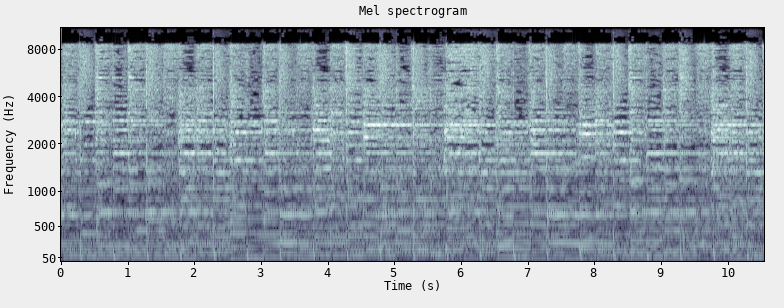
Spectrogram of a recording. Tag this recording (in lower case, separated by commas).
music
